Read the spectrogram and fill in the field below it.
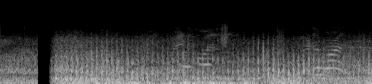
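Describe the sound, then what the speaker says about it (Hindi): Two helicopters come down onto the main helipad at Kedarnath in the Himalaya, their rotors roaring loud and close in a continuous wash, with a brief cut near the start and a voice talking underneath. "और देख लीजिए इस समय दो हेलीकॉप्टर इस समय उतर रहे हैं हेलीपैड पर।"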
